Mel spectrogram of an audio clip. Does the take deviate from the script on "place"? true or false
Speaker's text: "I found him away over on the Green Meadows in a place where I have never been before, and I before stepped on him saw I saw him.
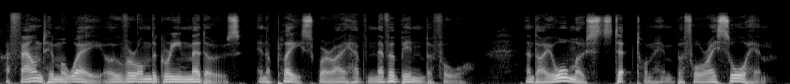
false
